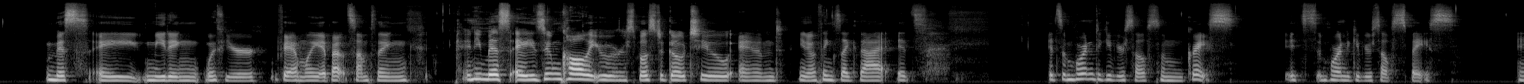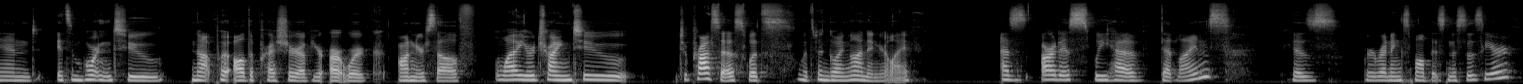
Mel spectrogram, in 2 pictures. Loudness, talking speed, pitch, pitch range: -23 LUFS, 160 wpm, 190 Hz, 180-210 Hz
